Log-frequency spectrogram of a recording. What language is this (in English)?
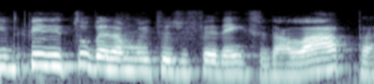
Portuguese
